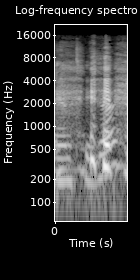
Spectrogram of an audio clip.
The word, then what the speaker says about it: Antigua: Robin served as the outreach and communications liaison for Crossroads Center at Antigua. Did I say it right? – Antigua, yes.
